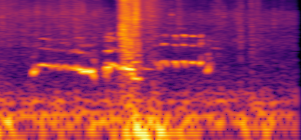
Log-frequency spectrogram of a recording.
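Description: An arrow is loosed from a bow with a sharp twang.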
